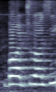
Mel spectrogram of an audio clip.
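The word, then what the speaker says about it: bourgeoisie: Conflict exist करती है between बॉर्जुआजी and proletariat. तो इन दोनों वर्ड्स को कुछ इस तरीके से ही प्रोनाउंस किया जाता है। बट अभी होते क्या है, बॉर्जुआजी प्रोलेटेरिएट, तो जो हमने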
